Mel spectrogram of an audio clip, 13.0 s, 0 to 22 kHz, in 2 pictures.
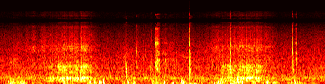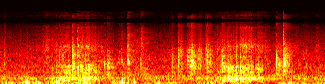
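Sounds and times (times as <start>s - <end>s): woman snoring loudly: 4.4s - 5.4s.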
